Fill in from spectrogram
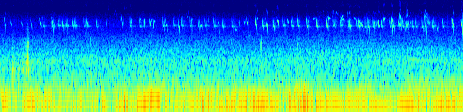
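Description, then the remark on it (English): Wild birds call from a perch over and over in quick, high-pitched chirps that overlap throughout, set against a steady low rumble. No one speaks. “Wild birds calling from a perch.”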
